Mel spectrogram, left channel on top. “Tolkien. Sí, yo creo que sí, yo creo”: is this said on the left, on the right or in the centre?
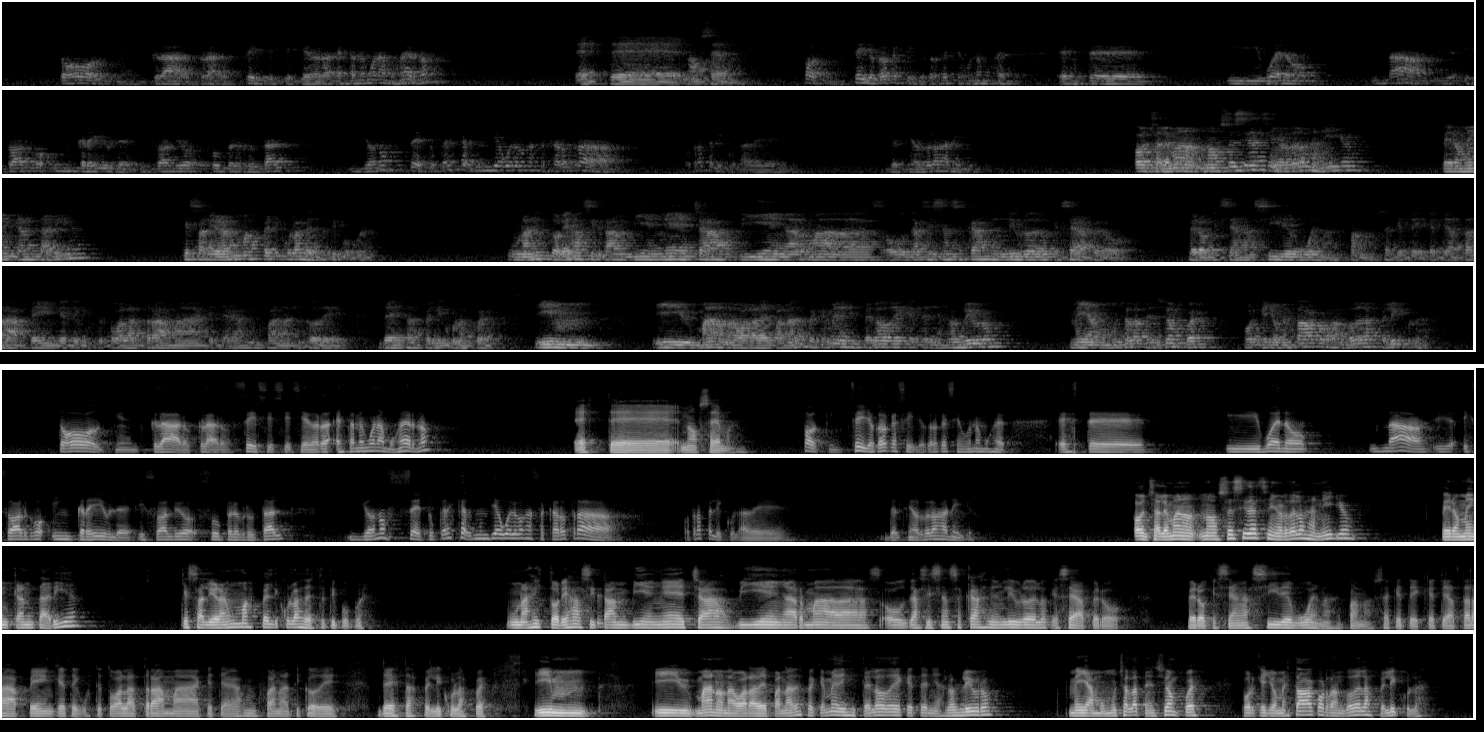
Right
